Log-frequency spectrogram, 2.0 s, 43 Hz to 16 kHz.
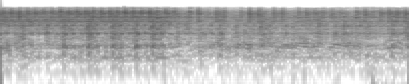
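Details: Suzuki RMX 50 two-stroke with new exhaust pipe and muffler fitted: even, rapid buzzy idle with no knocks or misses, steady level; sound meter shows no difference between old and new pipe; idles normally.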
